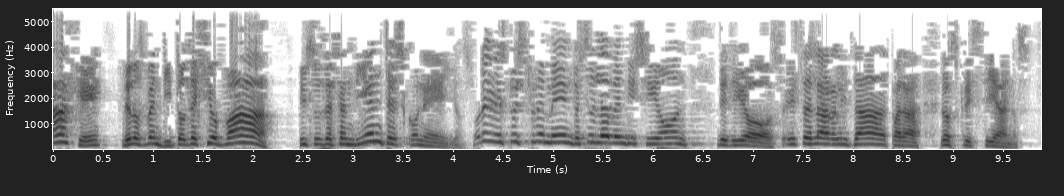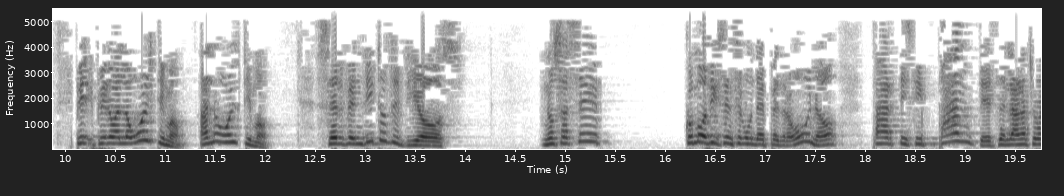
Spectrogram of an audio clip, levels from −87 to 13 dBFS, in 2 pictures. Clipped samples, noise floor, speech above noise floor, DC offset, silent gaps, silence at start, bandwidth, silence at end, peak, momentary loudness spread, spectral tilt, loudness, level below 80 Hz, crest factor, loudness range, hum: 0.2%; -70 dBFS; 56 dB; under 0.1%; none; 0 s; 5.4 kHz; 0 s; 0 dBFS; 9 LU; -8 dB/octave; -14 LUFS; -46 dBFS; 14 dB; 4 LU; none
